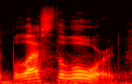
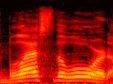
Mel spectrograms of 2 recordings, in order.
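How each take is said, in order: First: Slower, leaning on Lord without raising the voice; repeated for emphasis. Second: Raised and slow, lifting the opening praise; proclaiming scripture. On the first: Pastor repeats the psalm's call, slow and deliberate. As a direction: linger on each word as you say it again. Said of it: "he repeats for emphasis". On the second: Pastor begins reading the psalm to his congregation, proclaiming. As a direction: call out the first words of the psalm like a summons. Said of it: "And he begins". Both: Acted.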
